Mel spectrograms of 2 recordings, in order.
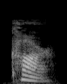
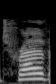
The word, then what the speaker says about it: Cartref: Car. As in Carrie, he said, and Trev as in the name Trevor. The emphasis is on the first syllable. The R in both syllables is slightly rolled.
